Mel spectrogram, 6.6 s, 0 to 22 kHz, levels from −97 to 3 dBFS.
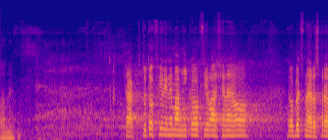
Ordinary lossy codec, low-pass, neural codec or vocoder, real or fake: Opus, 32 kbps; 14.4 kHz; none; real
